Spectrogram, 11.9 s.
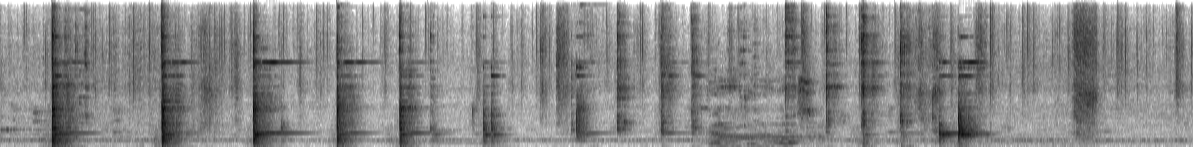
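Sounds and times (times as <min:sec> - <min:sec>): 
hammer striking a stamp punch marking hot metal on a chisel: 0:00.5 - 0:01.0, 0:01.6 - 0:05.1.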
